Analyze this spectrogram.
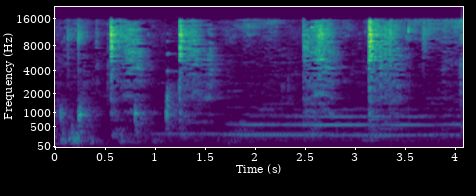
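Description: A metal spatula clinking and scraping against a steel kadai while stirring sliced mushrooms, about five sharp knocks. From about a second in, a steady low tone sounds underneath.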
